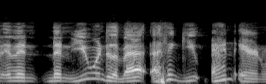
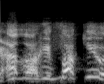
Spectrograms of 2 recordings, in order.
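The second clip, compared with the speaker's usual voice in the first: high, sputtering mock anger; retold yelling; 10 semitones higher than usual. Angry boater sputtering at the driver, high mock yell. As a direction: imitate a man too mad to finish his insult. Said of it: "yelling at me".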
